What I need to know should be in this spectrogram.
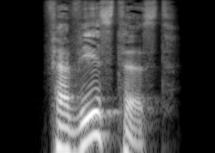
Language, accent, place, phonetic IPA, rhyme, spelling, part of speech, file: German, Germany, Berlin, [fɛɐ̯ˈveːstəst], -eːstəst, verwestest, verb, De-verwestest.ogg
- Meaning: inflection of verwesen: 1. second-person singular preterite 2. second-person singular subjunctive II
